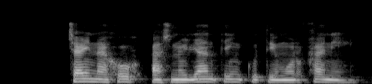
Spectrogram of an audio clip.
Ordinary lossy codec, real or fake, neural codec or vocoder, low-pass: MP3, 48 kbps; fake; codec, 16 kHz, 6 kbps, DAC; 7.2 kHz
